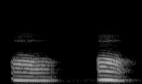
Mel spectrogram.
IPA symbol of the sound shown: ɒ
